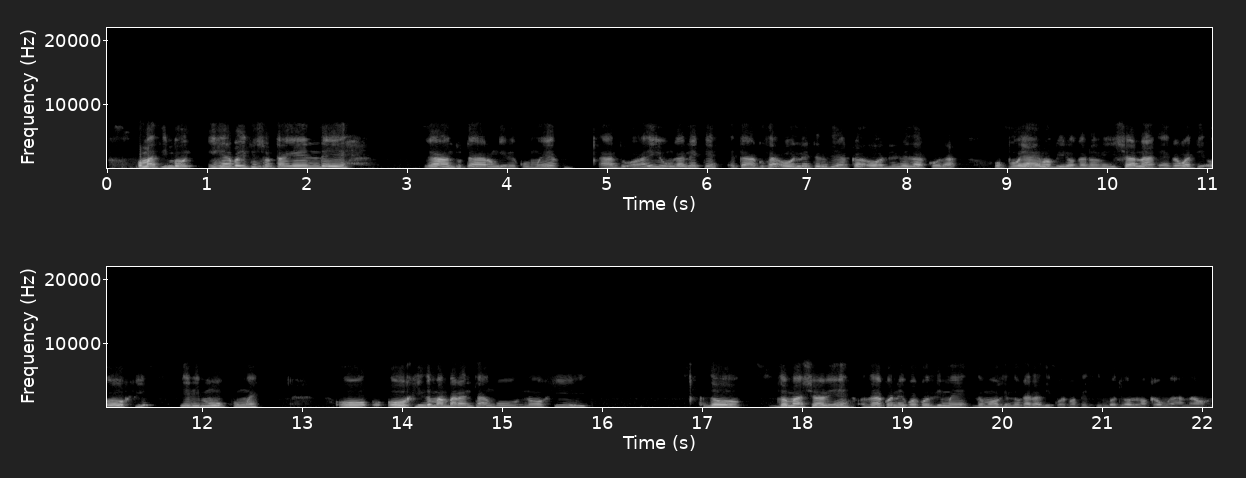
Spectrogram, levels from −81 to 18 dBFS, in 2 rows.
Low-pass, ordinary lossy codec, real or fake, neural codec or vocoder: 7.2 kHz; Opus, 16 kbps; real; none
